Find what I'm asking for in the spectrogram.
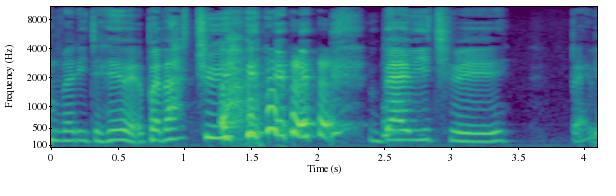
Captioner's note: laughter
